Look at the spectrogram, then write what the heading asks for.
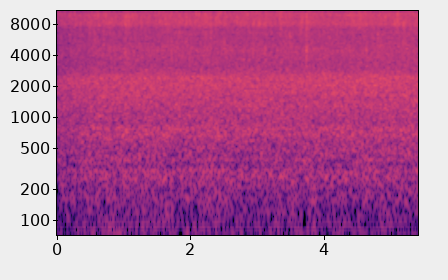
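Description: Steady rain falling on a wet gravel yard with puddles and runoff.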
